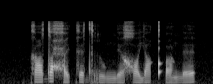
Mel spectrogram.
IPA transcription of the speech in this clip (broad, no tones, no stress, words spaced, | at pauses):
kɐ dˤɐħekɛ dru ŋeχɔ jaqʼuŋɛ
